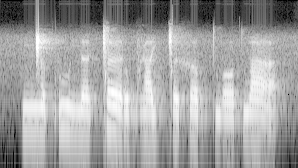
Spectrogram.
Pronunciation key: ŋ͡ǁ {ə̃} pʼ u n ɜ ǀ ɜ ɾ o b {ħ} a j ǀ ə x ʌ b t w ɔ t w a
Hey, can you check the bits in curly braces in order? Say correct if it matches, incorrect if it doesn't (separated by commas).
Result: incorrect, incorrect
